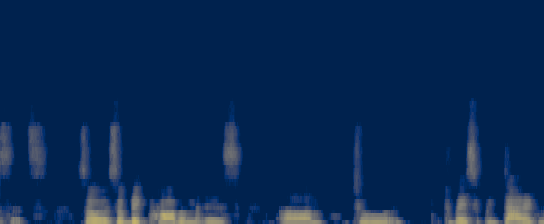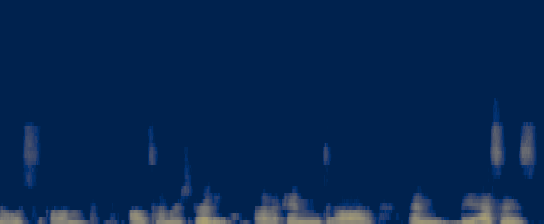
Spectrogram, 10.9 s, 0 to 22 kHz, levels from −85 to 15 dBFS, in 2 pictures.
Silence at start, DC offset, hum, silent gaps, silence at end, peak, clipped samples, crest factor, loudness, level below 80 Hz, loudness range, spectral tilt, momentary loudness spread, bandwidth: 0 s; under 0.1%; none; none; 0.15 s; -4 dBFS; under 0.1%; 20 dB; -24 LUFS; -58 dBFS; 7 LU; -8 dB/octave; 17 LU; 10 kHz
